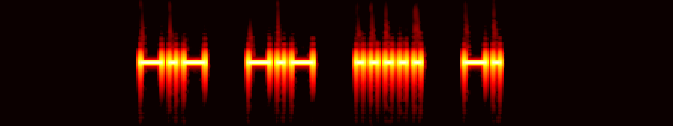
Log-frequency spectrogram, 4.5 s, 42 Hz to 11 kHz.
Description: Morse code, heard as a keyed tone, about 25 wpm, spaced as for 18 wpm, 700 Hz. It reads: KK5N
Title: USA Call Signs - 2x Character Spacing - 25wpm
